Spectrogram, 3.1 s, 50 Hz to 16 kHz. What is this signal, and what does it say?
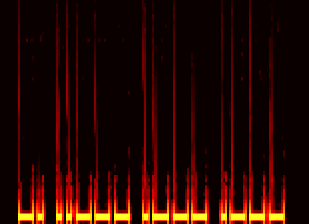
Morse code, heard as a keyed tone, about 25 wpm, 700 Hz. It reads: N2JJ
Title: Call Signs - 25wpm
